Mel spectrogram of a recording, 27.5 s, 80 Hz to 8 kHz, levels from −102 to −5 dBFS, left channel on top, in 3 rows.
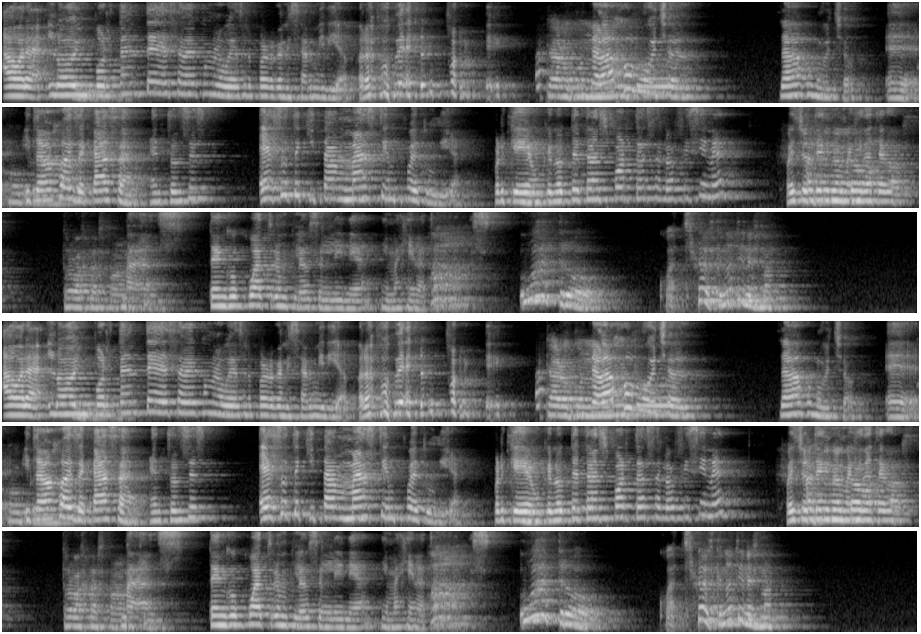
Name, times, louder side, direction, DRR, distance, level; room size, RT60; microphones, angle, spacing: voice 1, 0.0-5.0 5.3-5.4 5.8-6.9 7.8-8.5 8.8-11.2 11.7-13.8 14.1-16.4 17.0-18.1 19.5-20.1 20.4-23.2 25.0-25.3, right 2 dB, 30° right, 1.3 m, -31 dB
voice 2, 0.7-1.1 5.4-6.8 9.2-9.8 14.3-14.7 17.2-18.2 19.0-19.9 22.6-23.1 23.5-24.4 25.3-26.0, right 1 dB, 85° right, 1.5 m, -33 dB
13.5 x 12.0 x 4.6 m
head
